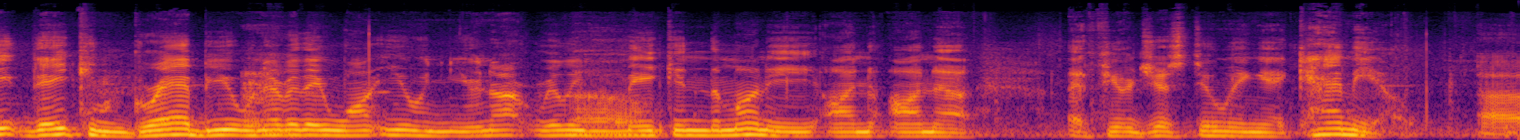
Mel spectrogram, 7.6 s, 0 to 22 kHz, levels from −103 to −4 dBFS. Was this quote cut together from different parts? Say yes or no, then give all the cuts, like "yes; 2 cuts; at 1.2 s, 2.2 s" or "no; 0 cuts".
no; 0 cuts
